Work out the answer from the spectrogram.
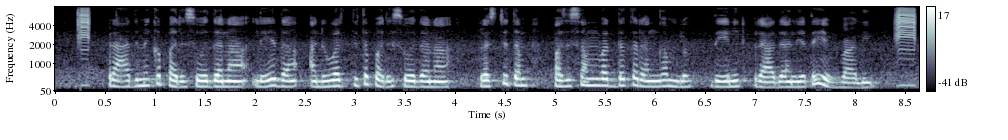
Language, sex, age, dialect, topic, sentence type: Telugu, female, 18-24, Utterandhra, agriculture, question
